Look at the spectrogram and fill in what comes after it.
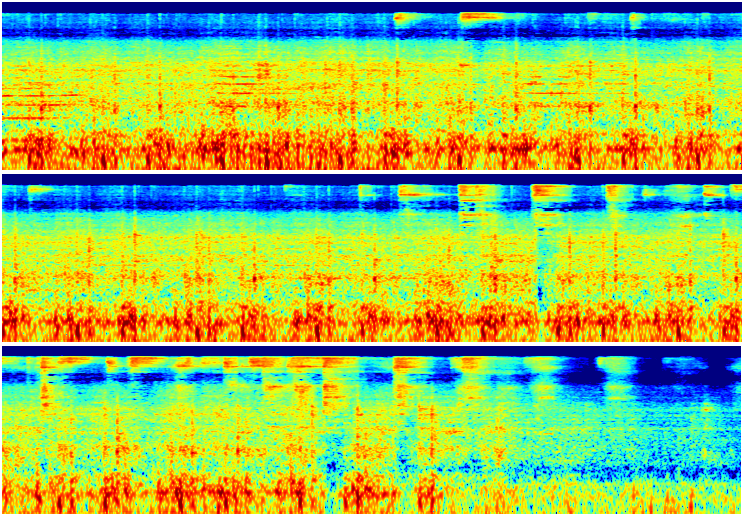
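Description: Coaches of an express passenger train running through at speed: a steady rumble of wheels on rail, with sharp clatter over the rail joints in the second half. The sound fades near the end as the last coach goes away.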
